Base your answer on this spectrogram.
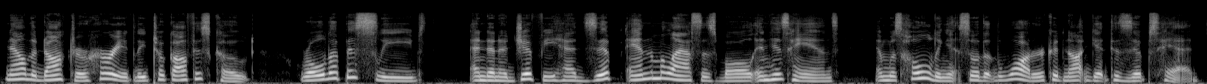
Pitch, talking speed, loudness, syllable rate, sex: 195 Hz, 195 wpm, -18 LUFS, 4.6 syllables/s, female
